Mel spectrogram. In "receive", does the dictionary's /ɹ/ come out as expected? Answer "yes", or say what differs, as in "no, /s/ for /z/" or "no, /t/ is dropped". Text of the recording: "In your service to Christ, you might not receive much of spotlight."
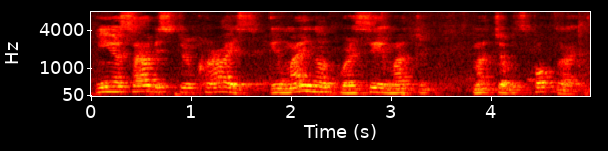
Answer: no, /w/ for /ɹ/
